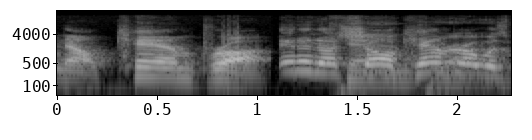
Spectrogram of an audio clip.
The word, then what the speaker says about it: Canberra: I'm still pronouncing it wrong probably. But Canberra, that's how they said it in the video. Canberra.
